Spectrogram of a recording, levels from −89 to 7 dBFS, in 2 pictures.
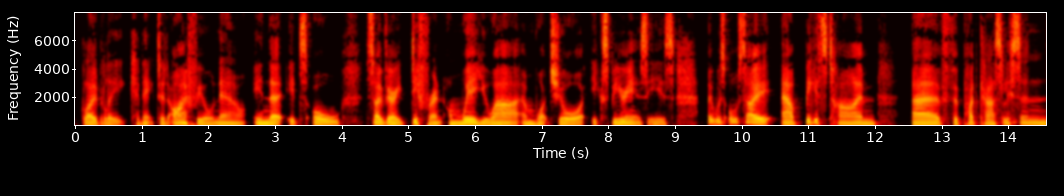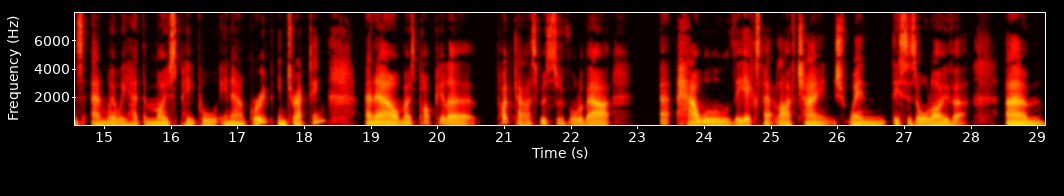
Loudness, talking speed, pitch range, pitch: -26 LUFS, 135 wpm, 140-160 Hz, 150 Hz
